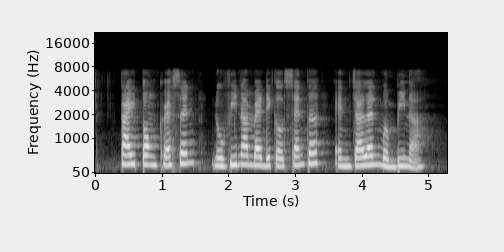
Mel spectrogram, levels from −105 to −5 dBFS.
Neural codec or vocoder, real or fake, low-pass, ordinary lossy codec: none; real; 7.2 kHz; none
